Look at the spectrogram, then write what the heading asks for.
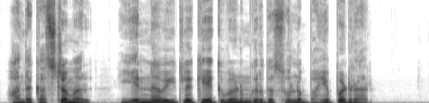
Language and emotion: Tamil, fearful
